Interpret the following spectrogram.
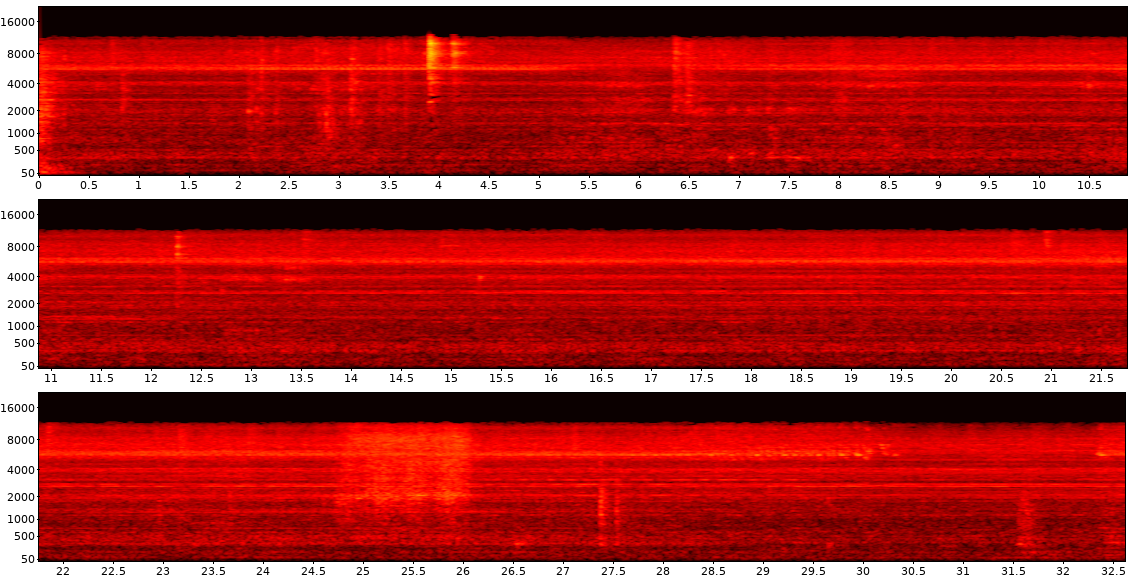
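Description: Electric potter's wheel running steadily with a motor whine, while a trimming tool scrapes leather-hard clay from the turning piece. A sharp knock comes at the very start, and a louder, hissing scrape lasting about a second comes near the end.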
